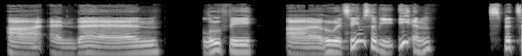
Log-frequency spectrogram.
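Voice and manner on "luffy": normal talking voice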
